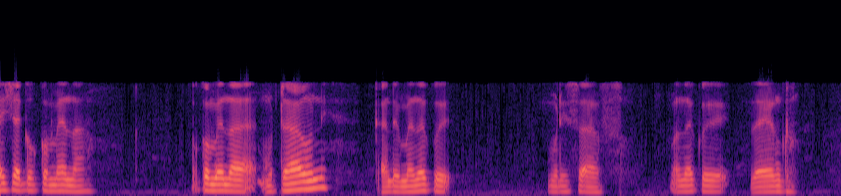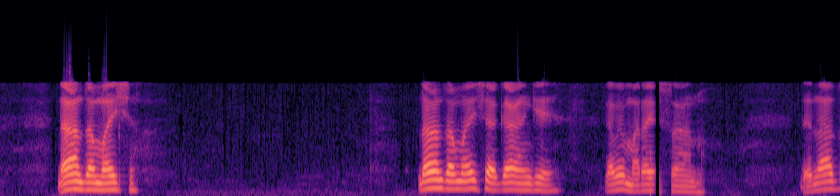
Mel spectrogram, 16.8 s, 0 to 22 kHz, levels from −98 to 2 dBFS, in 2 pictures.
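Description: Packet loss with pitch repetition occurs at 3.78 to 3.81 s, 10.20 to 10.23 s and 14.91 to 15.00 s over the G.711 telephone line. The first two gaps of about 30 ms are bridged by a repeated pitch period and sound briefly held and buzzy. The 90 ms gap, consistent with three consecutive lost packets, fades toward silence before the audio returns.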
